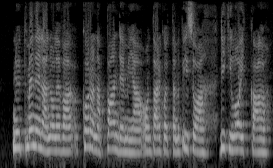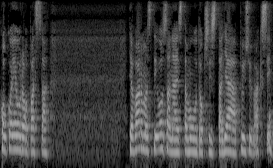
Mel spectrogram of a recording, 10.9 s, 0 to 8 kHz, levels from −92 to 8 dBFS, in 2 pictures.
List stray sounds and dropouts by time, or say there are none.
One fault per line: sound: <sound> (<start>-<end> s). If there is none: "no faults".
no faults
